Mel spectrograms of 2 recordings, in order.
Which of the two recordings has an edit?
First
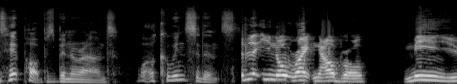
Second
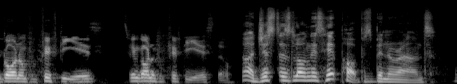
first; 1 cut; at 2.7 s

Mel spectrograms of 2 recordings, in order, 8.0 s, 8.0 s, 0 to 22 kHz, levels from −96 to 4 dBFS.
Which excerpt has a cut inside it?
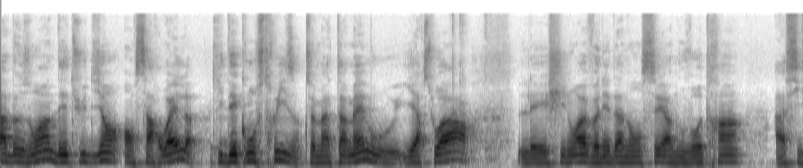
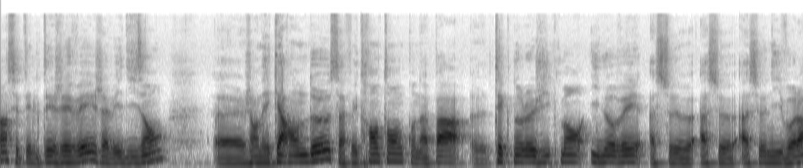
first; 2 cuts; at 2.1 s, 3.0 s

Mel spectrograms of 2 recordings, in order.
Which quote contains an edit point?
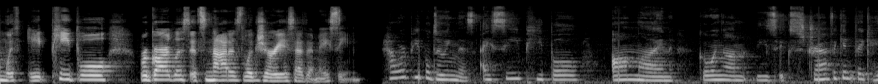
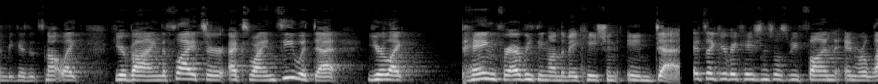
first; 1 cut; at 3.7 s

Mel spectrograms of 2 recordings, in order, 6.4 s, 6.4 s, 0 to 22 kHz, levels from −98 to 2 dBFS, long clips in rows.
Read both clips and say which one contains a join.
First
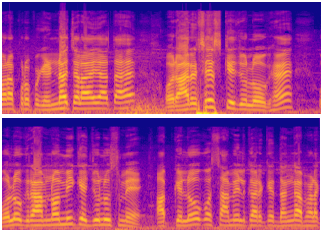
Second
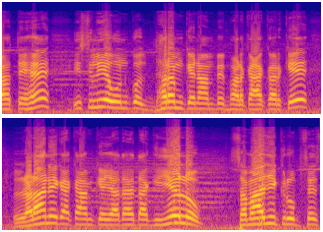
first; 1 cut; at 1.5 s

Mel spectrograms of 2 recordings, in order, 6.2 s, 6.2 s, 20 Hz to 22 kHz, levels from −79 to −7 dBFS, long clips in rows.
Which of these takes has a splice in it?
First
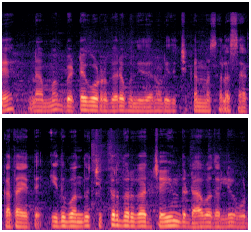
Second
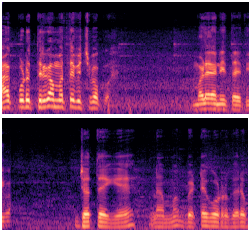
second; 1 cut; at 3.1 s

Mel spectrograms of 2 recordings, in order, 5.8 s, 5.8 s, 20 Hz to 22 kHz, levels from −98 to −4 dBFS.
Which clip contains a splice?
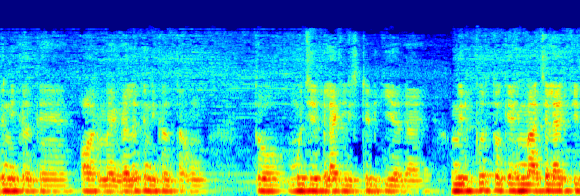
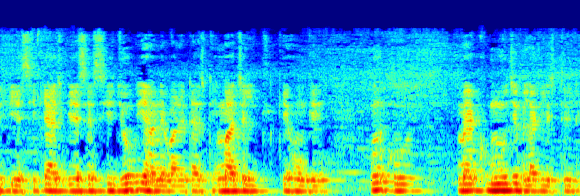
first; 1 cut; at 4.5 s

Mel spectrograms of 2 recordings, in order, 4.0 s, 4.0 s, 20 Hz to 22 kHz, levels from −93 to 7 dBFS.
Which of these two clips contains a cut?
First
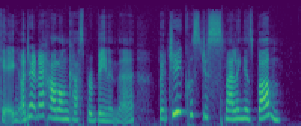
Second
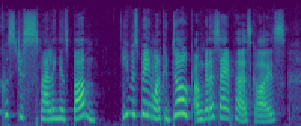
second; 1 cut; at 2.5 s

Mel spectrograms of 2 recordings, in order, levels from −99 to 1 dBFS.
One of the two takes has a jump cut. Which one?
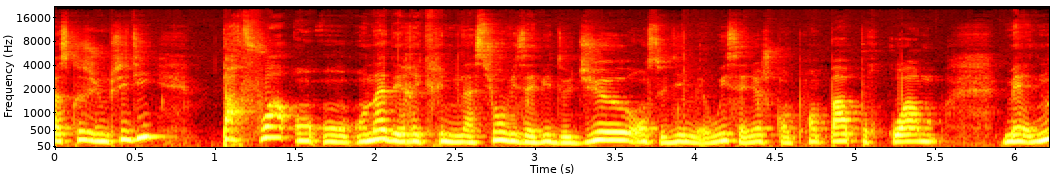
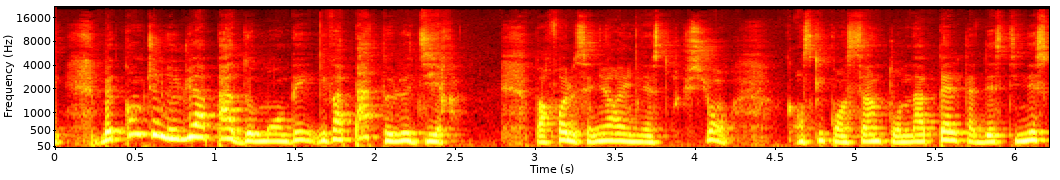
second; 1 cut; at 2.9 s

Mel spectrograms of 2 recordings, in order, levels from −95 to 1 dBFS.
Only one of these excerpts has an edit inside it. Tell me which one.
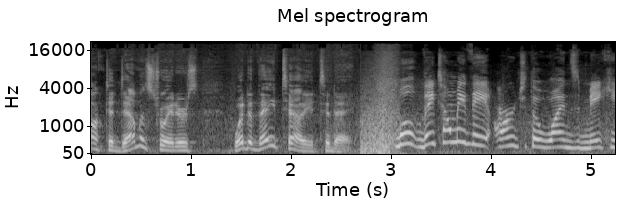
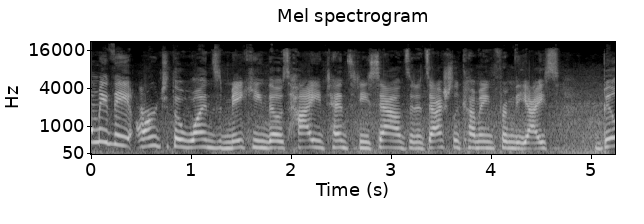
first; 1 cut; at 2.7 s

